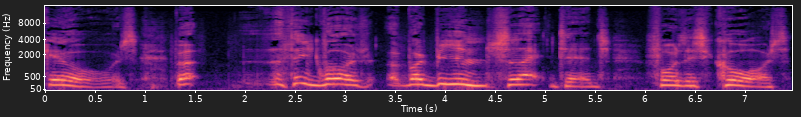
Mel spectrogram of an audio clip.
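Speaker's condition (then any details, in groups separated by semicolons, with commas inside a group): Cerebral palsy; wheelchair user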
